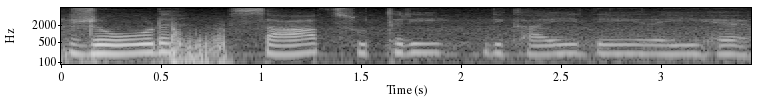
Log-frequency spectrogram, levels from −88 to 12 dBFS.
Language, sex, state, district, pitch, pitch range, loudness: Hindi, female, Rajasthan, Bikaner, 205 Hz, 195-215 Hz, -17 LUFS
